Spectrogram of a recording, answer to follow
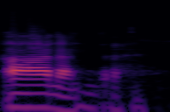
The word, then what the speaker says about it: ānanda: So there's a big difference between Ananda and Ananda. Right? Ananda means joyless. Ananda, on the other hand, means pure bliss. So that one little extra meter of rhythm in the beginning there, the A versus it turns joyless into blissness. That one little swara makes that big of a difference.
